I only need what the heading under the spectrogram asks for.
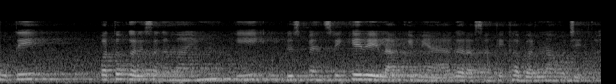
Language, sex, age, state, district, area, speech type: Sindhi, female, 60+, Rajasthan, Ajmer, urban, spontaneous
